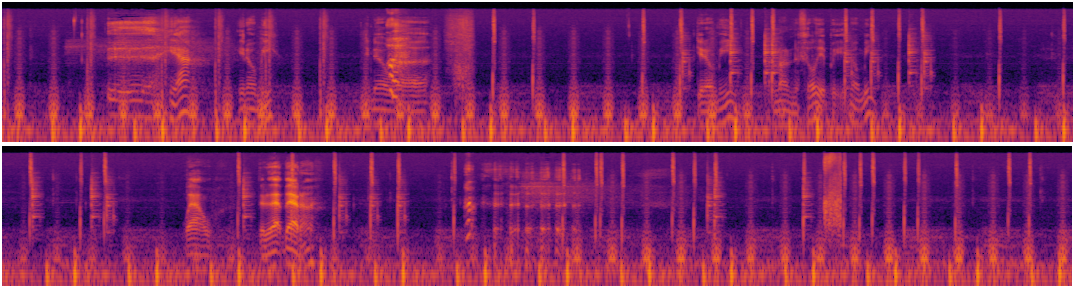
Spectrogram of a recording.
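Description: Footsteps tap quickly and evenly on a metal floor.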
